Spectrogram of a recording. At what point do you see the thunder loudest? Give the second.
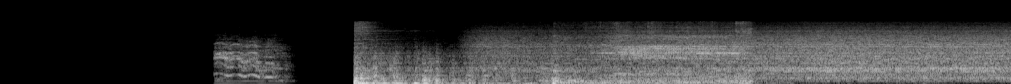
4 s.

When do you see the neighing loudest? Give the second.
7 s.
